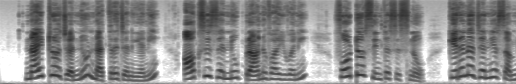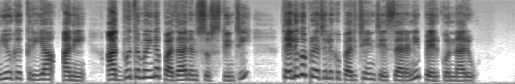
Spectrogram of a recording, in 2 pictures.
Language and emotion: Telugu, neutral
